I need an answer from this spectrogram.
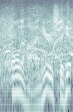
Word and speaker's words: Onaha: Like Omaha, but it's Onaha.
